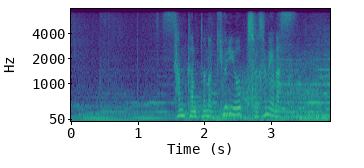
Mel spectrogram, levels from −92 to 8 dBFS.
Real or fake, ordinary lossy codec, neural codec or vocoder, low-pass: fake; none; codec, 16 kHz, 1 kbps, X-Codec, HuBERT features, trained on general audio; 7.2 kHz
